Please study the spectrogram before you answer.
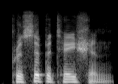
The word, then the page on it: precipitation: American English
